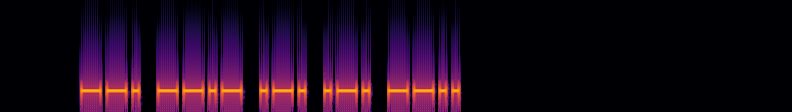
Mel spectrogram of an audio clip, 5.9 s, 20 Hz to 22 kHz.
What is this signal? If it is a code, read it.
Morse code, heard as a keyed tone, about 25 wpm, 690 Hz. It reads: GQRRZ
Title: Code Groups - 5 Letters - 25wpm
